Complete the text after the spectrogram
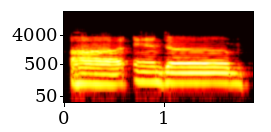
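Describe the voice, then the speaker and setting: A man chatting casually as a podcast panelist, haltingly repeating words as he searches for the next one. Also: mid-range voice, completely flat delivery, lo-fi sound. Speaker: podcast panelist reviewing films. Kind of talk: casual chat.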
